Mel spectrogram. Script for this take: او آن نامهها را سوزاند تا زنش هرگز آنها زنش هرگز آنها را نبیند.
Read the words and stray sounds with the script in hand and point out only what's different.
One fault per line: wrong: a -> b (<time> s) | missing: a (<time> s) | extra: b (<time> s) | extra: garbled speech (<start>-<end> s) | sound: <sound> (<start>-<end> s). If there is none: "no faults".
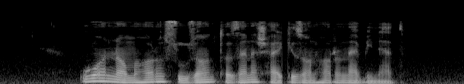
sound: dropout (2.8-2.9 s)
missing: زنش هرگز آنها (3.3 s)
